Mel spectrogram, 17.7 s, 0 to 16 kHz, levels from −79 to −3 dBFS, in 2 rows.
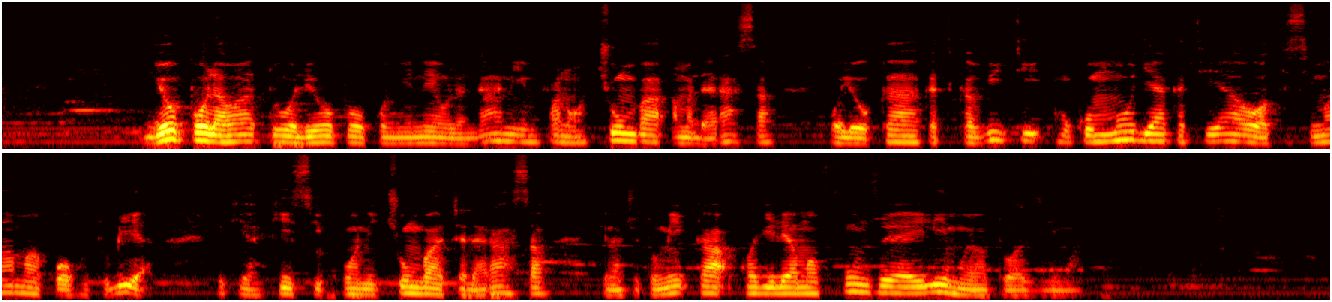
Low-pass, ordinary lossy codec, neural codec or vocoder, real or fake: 14.4 kHz; Opus, 32 kbps; none; real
